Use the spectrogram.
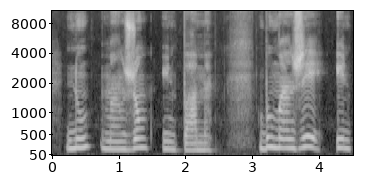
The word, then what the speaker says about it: mangeons: Si queremos conservar esta sonoridad, vamos a tener que hacer uso de la G. Entonces, verbos que terminen en G-E-R, je-er, vamos a hacer este cambio en la persona nous. Vamos a dejar la E y posteriormente agregaremos la terminación O-N-S, de manera que nos quede el sonido jon.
